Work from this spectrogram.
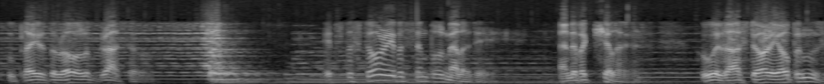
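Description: A man's voice: fairly low pitch, fairly bright tone. An actor playing a ghoulish male horror host in a 1940s radio drama, delivering macabre puns with mocking chuckles. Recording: dull 1940s radio broadcast.

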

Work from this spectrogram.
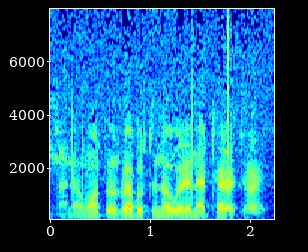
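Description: An actor playing a commanding male expedition leader who gives crisp orders in old radio acting. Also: lowish voice, racing, dull audio, a little hiss or hum, natural voice.

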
